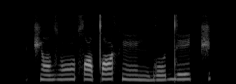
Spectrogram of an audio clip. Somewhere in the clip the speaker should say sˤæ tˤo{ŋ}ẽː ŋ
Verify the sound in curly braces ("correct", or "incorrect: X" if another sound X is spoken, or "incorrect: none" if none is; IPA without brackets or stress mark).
incorrect: x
